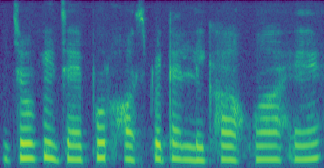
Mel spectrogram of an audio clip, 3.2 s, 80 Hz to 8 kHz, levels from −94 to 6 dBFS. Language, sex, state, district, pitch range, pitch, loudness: Hindi, female, Rajasthan, Jaipur, 235-255 Hz, 240 Hz, -16 LUFS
